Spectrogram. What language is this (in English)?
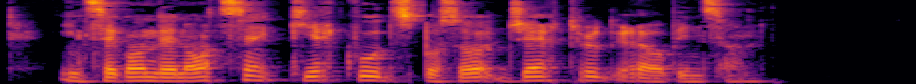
Italian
